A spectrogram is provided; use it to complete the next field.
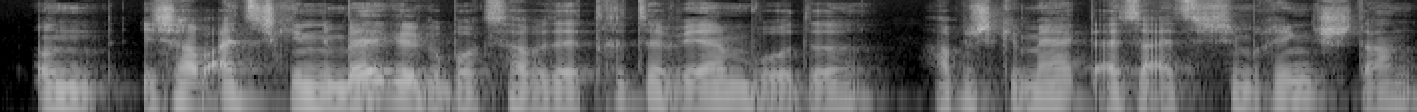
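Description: A man's dark, mellow voice at medium pitch, fairly quick in pace, on a very clean recording with a silent background. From Germany, Frankfurt. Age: 20s. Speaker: boxer. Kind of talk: interview.

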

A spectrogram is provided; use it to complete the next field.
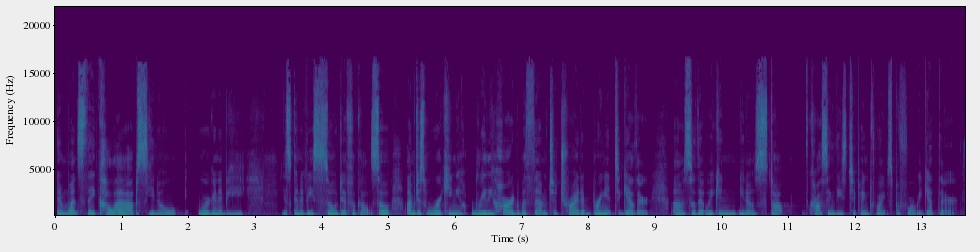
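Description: At a moderate pace, the voice has a dark, mellow tone on a very clean recording with a silent background. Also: woman, fairly low pitch for a woman, fairly even intonation. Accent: Western Canadian. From Canada, British Columbia. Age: 60s. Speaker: forest ecology professor. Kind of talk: interview. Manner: halting, with repetitions.

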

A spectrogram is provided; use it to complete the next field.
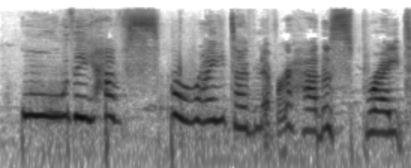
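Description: Using a put-on character voice, a woman speaks slowly at an extremely high pitch with lively intonation.

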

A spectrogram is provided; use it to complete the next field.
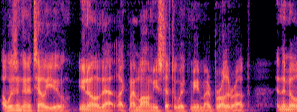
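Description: A very fast American-accented man with a very deep, low pitch, in a very clean recording with a silent background. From Southern California high desert (Hesperia). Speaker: mechanic in addiction recovery. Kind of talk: recovery story interview. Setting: podcast booth. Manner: halting, many false starts.

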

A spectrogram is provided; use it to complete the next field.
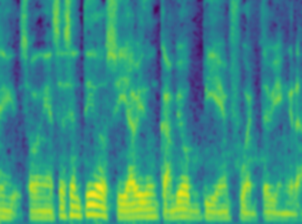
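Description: This man has a very deep, low voice with ordinary pitch variation. He speaks at a moderate pace on a very clean recording with a silent background. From Puerto Rico, Cabo Rojo. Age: 30s. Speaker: event producer. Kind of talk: interview.

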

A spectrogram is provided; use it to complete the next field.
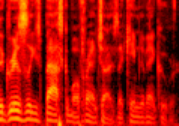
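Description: Vocal fry runs through the man's voice. The swings in his pitch are very wide. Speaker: actor and stand-up comedian. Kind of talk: interview.

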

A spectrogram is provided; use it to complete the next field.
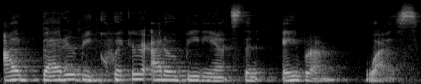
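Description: In an American accent, a woman speaks at a medium pitch, with audible room echo and noticeable background noise. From Texas. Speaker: missionary. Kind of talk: interview.

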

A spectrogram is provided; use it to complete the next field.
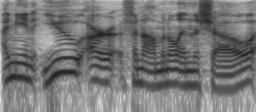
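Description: A plain, everyday voice with an American accent and lively intonation moves at a moderate pace on a very clean recording with a silent background. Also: man. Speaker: podcast co-host. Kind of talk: casual interview. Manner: excitable.

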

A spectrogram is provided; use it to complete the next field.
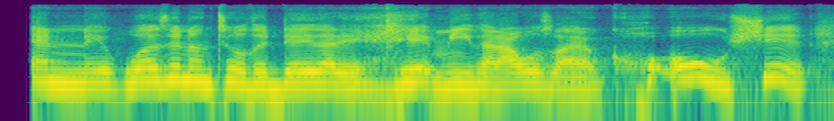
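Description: A woman's animated voice at a high pitch. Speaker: podcast host. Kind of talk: casual chat.

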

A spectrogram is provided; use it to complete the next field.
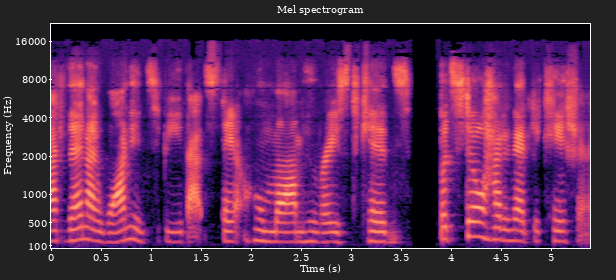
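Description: A plain, everyday voice with an American accent and fairly even intonation. Its loudness swings widely from moment to moment. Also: woman, fairly low pitch for a woman, moderate pace. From Jacksonville, Florida. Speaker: domestic abuse survivor. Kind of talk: interview testimony.

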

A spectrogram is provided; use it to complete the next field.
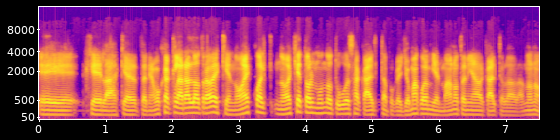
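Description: A man speaks at a very fast pace with hardly any pauses. His fairly low voice shows ordinary pitch variation. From Puerto Rico. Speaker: podcast host. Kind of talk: casual chat.

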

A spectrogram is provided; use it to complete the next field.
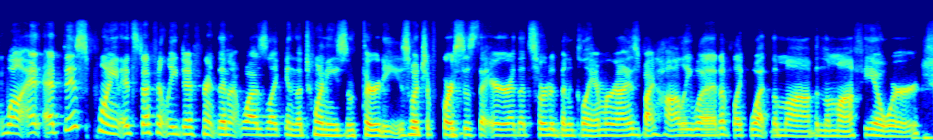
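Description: Speaking at a very fast pace, a woman with an American accent talks in a fairly low pitch. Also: ordinary pitch variation. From US, Florida. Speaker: investigative journalist. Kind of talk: interview. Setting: video call.

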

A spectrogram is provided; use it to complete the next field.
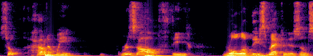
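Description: Audible room echo surrounds a man's voice. He talks at a fairly slow pace with an American accent. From US Midwest, Detroit. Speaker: podcast host, economics institute president. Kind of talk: interview.

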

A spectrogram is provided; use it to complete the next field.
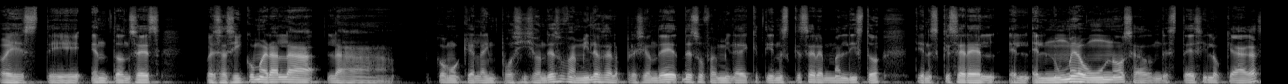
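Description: On a very clean recording with a silent background, a man speaks in a fairly low pitch with monotone, flat intonation. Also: moderate pace. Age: 30s. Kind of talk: casual chat. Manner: halting.

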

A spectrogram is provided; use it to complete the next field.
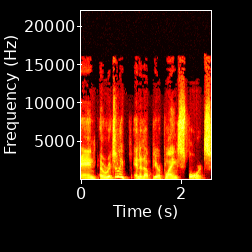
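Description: On a very clean recording with a silent background, a man with a South African accent speaks at a moderate pace with ordinary pitch variation. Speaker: investor and podcast host. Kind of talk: interview.

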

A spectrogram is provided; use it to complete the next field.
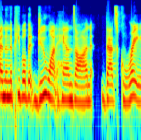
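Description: A woman with an American accent uses a normal speaking voice at a medium pitch and a moderate pace, with ordinary pitch variation. The sound is dry and close with no echo, and the background is quiet. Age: 40s. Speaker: business coach. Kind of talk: casual chat.

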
